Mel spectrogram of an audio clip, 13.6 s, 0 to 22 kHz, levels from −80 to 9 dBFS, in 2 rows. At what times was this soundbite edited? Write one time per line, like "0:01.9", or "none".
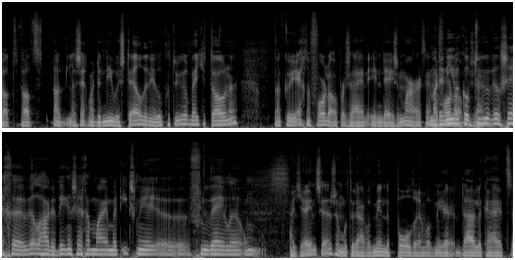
0:10.7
